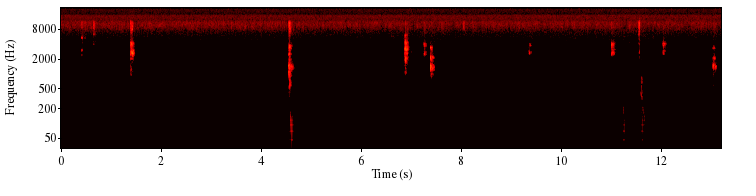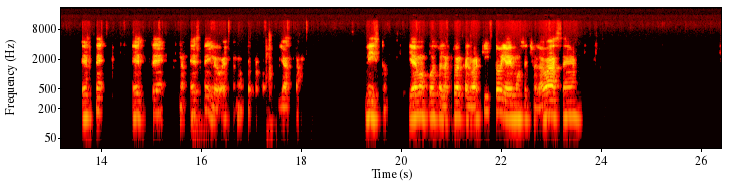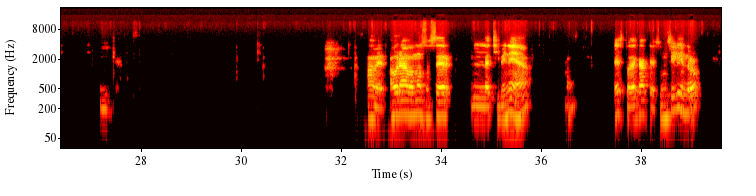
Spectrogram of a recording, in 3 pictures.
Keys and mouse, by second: 2.1-3.8 drag, 4.6 r, 7.2 middle click, 8.2-9.2 drag, 9.5-11.2 middle drag, 11.7 middle click, 15.5-17.5 right drag, 17.5 ctrl+j, 19.2 middle click, 20.1 middle click, 20.7 middle click, 21.3 shift+middle click, 21.7 middle click, 22.7 middle click, 23.2 shift+middle click, 23.7 middle click, 24.9 click, 26.5 shift+middle click, 27.8 KP_3, 28.3 KP_1, 28.8 KP_3, 30.3 shift+middle click, 32.0 shift+middle click, 32.9 shift+middle click, 35.5 click.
